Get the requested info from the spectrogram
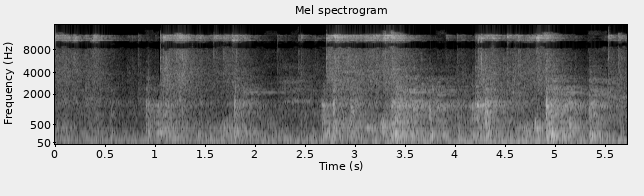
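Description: A man breathing hard and grunting in bursts about a second apart as he presses a heavy barbell on a bench, with sharp metallic clinks from the bar and plates.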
